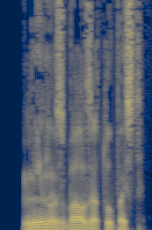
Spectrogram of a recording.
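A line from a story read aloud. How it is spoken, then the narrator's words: Angry curt remark. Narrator (Russian): зло бросил Мартеллос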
